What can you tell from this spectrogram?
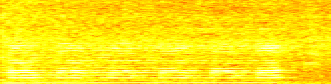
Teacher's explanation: So the flow is coming also from the mouth and also from the nose. So you get the typical nasal sound. You can feel that flow going through the nose as well as that.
